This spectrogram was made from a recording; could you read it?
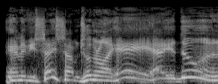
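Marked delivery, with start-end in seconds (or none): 1.2-2.2 mock cop greeting.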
